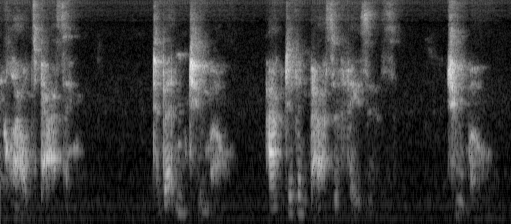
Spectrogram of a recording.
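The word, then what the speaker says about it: gtum mo: to awaken spiritual insight in Tibetan it's called G2M O pronounced roughly tumo rooted in the completion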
